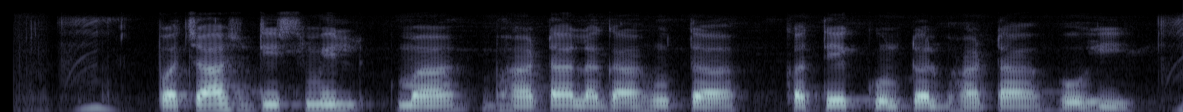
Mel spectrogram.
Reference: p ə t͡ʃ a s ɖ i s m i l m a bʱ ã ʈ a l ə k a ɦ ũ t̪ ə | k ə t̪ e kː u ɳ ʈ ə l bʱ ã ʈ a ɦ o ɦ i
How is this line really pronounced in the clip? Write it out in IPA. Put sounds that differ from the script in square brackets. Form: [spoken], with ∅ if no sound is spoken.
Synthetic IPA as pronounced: p ə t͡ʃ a s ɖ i s m i l m a bʱ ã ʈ a l ə [ɡ] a ɦ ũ t̪ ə | k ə t̪ e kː u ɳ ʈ ə l bʱ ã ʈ a ɦ o ɦ i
